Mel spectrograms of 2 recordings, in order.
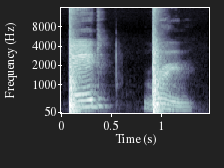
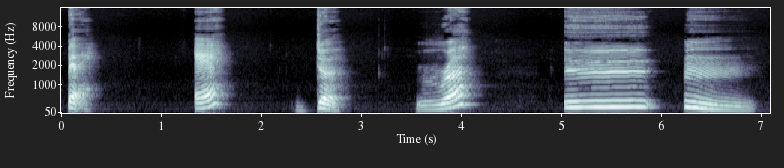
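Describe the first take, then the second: First: "bed, room." split into two loud beats; clapped syllables. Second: Each sound of bedroom said separately. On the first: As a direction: clap out "bed" then "room". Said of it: "we often use a clap". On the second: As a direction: segment it sound by sound. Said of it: "but how many sounds". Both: Shown as a demonstration.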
